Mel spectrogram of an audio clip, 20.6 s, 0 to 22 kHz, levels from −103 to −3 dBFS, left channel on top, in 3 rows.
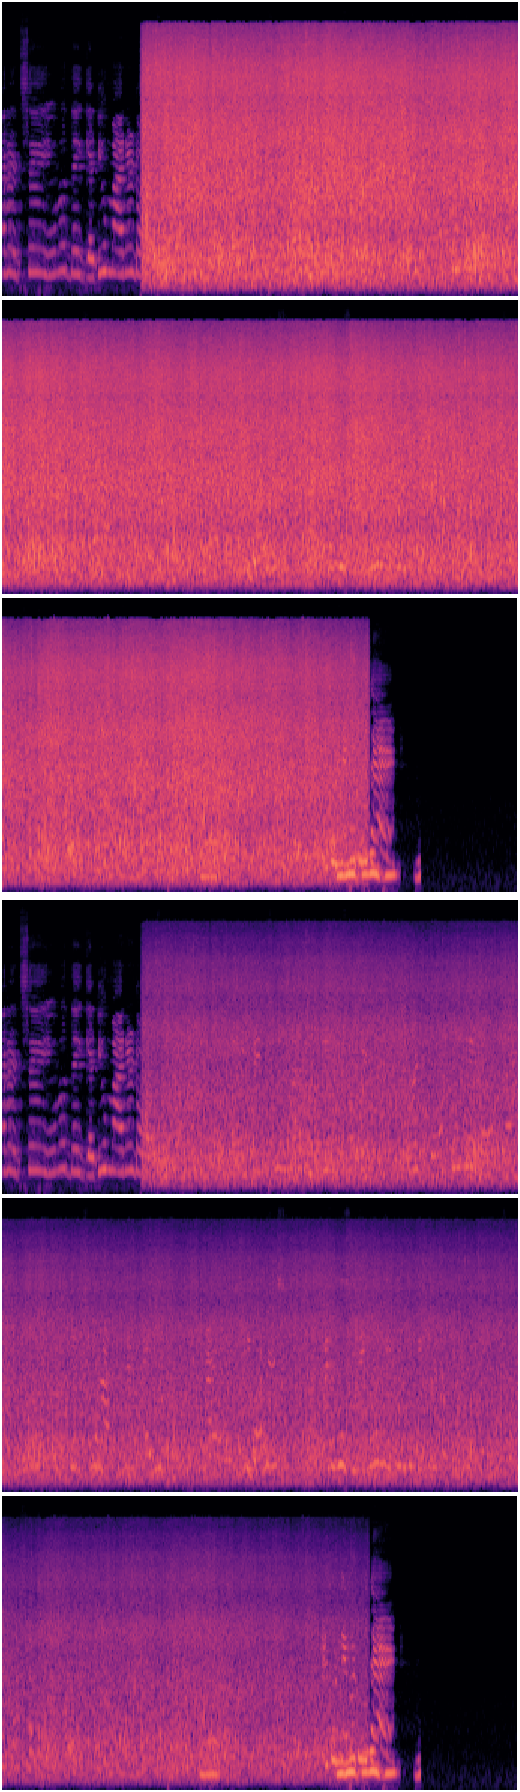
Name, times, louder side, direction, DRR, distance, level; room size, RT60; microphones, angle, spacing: voice 1, 0.0-9.2 9.6-14.5 18.0-19.0, right 1 dB, 10° right, 7.0 m, -43 dB
sound 1, 1.8-18.7, left 11 dB, 50° left, 0.4 m, -31 dB
voice 2, 16.4-16.9 18.2-19.3, right 1 dB, 30° right, 3.9 m, -35 dB
head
